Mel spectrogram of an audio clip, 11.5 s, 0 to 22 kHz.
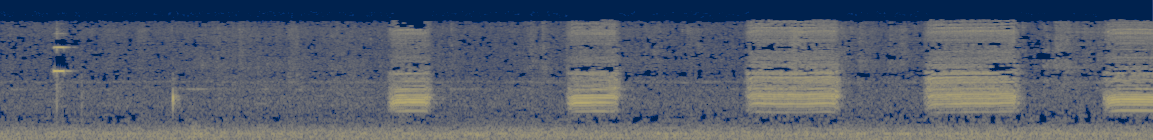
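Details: XB-500 micro syringe pump running a Desferal infusion for thalassemia: short bursts of motor buzzing repeat about every 1.5–2 seconds over low room hum.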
